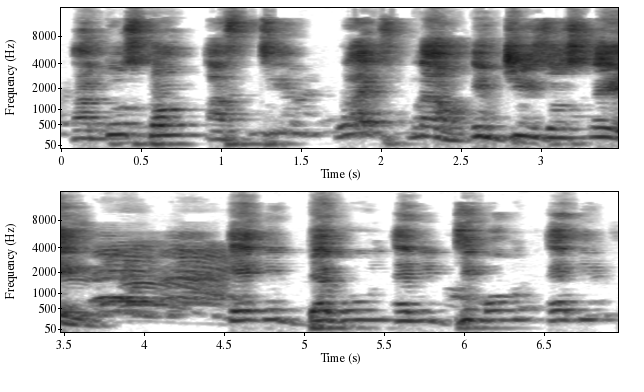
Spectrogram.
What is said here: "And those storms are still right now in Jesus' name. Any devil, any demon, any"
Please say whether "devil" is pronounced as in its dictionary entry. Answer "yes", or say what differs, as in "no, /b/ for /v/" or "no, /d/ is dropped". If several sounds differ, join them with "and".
no, /b/ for /v/ and /n/ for /l/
